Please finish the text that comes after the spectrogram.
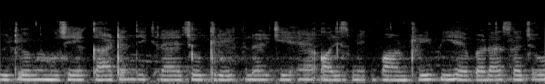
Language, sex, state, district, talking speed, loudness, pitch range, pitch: Hindi, female, Chhattisgarh, Jashpur, 230 wpm, -23 LUFS, 210-220 Hz, 215 Hz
